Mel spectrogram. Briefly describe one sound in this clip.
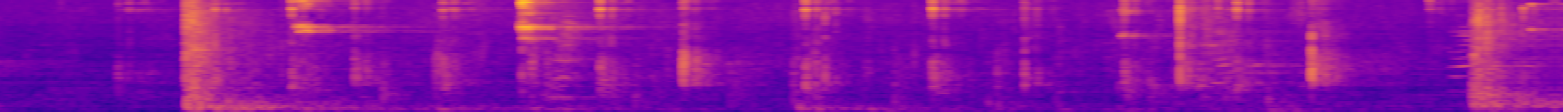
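A table tennis ball clicks back and forth between paddles and table in a large echoing hall.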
